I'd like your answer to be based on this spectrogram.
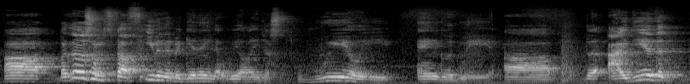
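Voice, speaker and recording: Male co-reviewer, earnest and halting, expressive intonation, roomy recording with faint noise. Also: medium pitch. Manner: hesitant, restarting, earnest. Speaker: film reviewer. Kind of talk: casual chat. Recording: echoey room, faint noise.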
